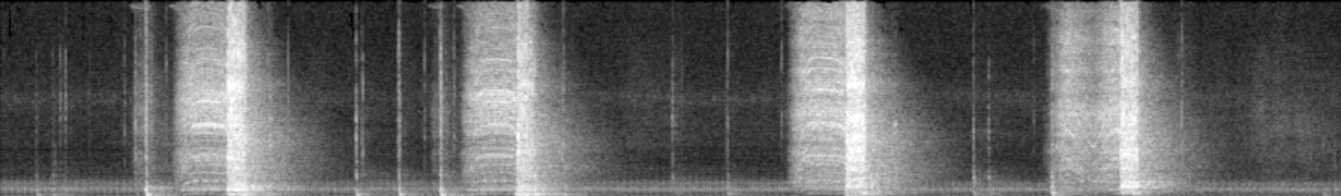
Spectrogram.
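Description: A cordless drill whirs in short bursts as it drives screws.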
